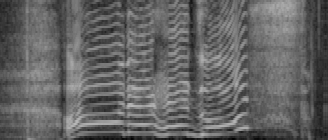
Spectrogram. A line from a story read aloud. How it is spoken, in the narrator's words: shouted the queen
